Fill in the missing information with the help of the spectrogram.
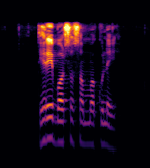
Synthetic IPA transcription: d̪̥ʱeɾʌjbʌrsʌsʌmːʌkunʌj

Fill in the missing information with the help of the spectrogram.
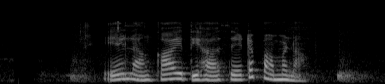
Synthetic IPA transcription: eːlaŋkaːit̪iɦaːsejəʈəpaməna

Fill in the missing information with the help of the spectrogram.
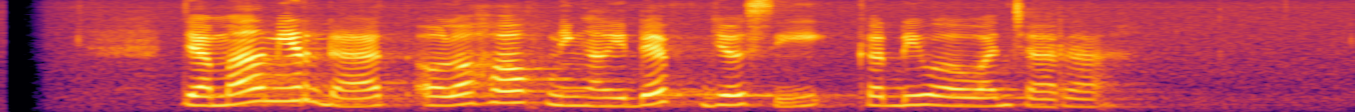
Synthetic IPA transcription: d͡ʒamalmirdat̪̚ɔlɔɦɔk̚niŋalidɛfd͡ʒosikɨrdiwawaɲt͡ʃaɾa

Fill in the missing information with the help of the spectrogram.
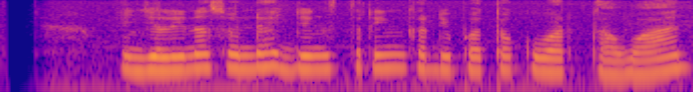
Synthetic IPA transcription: ʔɛɲd͡ʒɛlinasɔndahd͡ʒɨŋst̪ɾɪŋkɨrdipɔt̪ɔkuwart̪awan

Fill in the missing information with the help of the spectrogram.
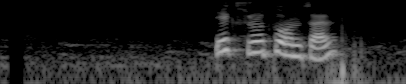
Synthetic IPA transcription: eksrot̪koʌnusar

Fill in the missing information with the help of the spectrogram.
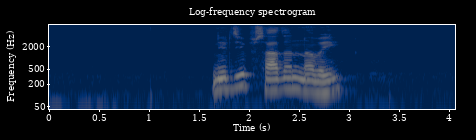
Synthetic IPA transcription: nird͡zipsad̪ʱʌnːʌβʌj

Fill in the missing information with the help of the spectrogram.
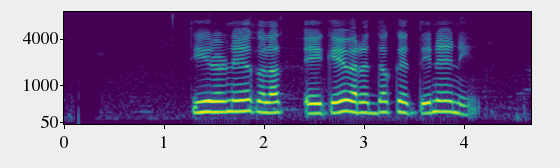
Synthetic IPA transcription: t̪iːɾənəjəkəlat̪eːkeːʋæɾed̪ːakːet̪ːinæːnḭ

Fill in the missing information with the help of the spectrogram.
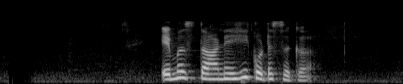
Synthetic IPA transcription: eməst̪aːnejəɦikoʈəsəkə

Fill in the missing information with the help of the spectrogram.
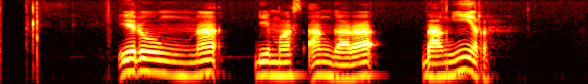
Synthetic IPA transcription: ʔiɾuŋna | dimasa̰ŋɡaɾa | baŋir

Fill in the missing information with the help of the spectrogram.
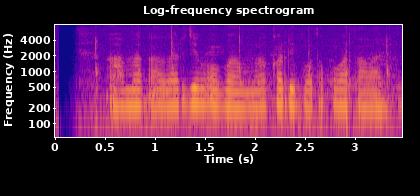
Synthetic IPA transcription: ʔa̰hmat̪a̰wɛrd͡ʒɨŋobamakɨrdipɔt̪ɔkəwart̪awan

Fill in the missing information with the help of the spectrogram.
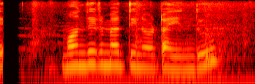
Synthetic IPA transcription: mʌnd̪iɾmat̪inoʈaɦind̪u

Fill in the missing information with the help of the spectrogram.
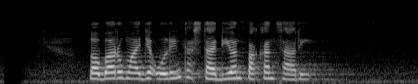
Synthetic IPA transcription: lɔbaɾumad͡ʒaʔulɪnkast̪adiɔnpakansaɾi

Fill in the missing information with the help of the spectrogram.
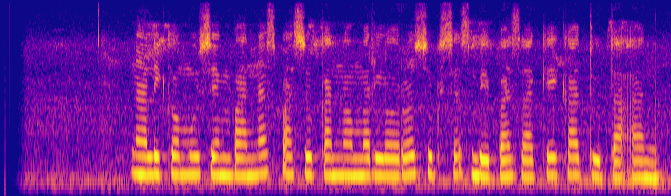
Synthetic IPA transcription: nalikɔmusɪmpanəspasukanːɔmərloɾosuksɛsmbeb̥ä̤sakekad̪̥ṳt̪a̰ʔan

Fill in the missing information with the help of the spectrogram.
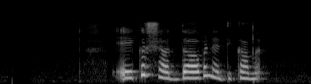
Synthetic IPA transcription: eːkəʃad̪ːaːʋənæt̪ikamə

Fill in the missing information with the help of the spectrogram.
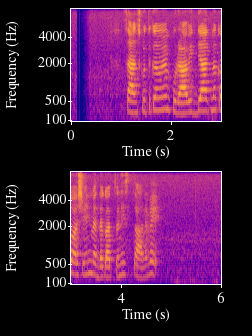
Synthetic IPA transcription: sanskɾut̪ikəməʋempuɾaːʋid̪jaːt̪məkəʋaʂejinʋæd̪əɡat̪ʋənəist̪aːnəʋe

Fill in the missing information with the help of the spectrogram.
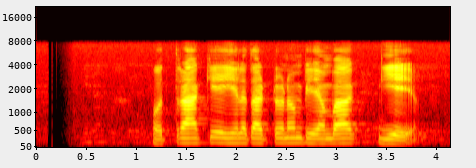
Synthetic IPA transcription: pot̪ːɾaːkːeːjɐlɐt̪ɐʈːuɳɐmpijɐmbaːɡijejɐ̰

